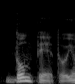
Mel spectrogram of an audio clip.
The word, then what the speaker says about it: 東北: 26 歳だったそうですが、 5人姉妹の末っ子で、中国東北地方、ドンペイと読むんだそうですが、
